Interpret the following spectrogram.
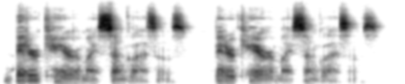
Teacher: reduced to try to take better care of my sunglasses here of turns into uh before an M sound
